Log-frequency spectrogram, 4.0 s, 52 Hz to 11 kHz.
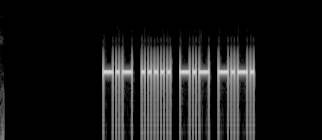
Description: Morse code, heard as a keyed tone, about 30 wpm, 700 Hz. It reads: K5KC
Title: Easy Call Signs - 30wpm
